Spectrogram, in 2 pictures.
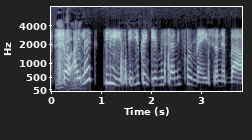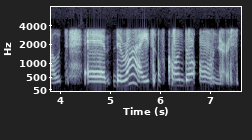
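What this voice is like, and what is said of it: Greek accent. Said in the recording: “my funny Greek accent”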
